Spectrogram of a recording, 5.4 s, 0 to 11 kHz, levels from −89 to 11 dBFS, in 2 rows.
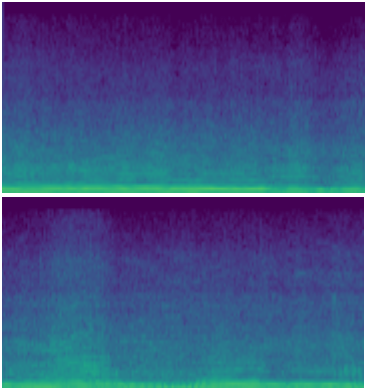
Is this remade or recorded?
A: recorded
